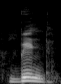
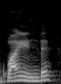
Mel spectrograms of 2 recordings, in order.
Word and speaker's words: wind: दोस्तों एक वर्ब है विंड, इसे हम विंड तब कहते हैं दोस्तों जब हम इसे नाउन की तरह यूज करते हैं, तब हम इसका करेक्ट प्रोनाउंसिएशन विंड होता है। अब अगर हम इसे नाउन की तरह यूज करें तो इसका सेंस होता है दोस्तों मूविंग एयर, आई मीन हवा का बहना। दोस्तों अगर हम इसी WIND को वर्ब की तरह यूज करें तो इसका प्रोनाउंसिएशन हो जाता है बाइंड।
